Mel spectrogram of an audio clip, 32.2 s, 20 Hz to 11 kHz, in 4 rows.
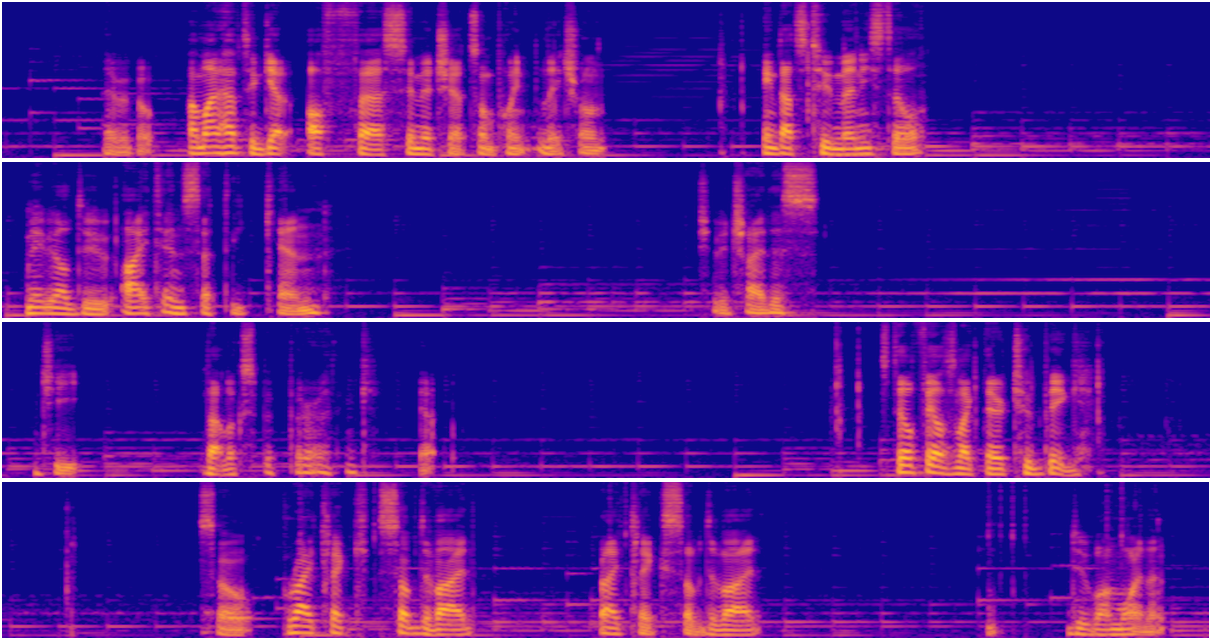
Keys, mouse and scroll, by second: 4.6 ctrl+z, 8.6 |, 15.8 g, 21.6 ctrl+z, 22.4 ctrl+z, 22.8 ctrl+z, 23.2 ctrl+z, 23.6 ctrl+z, 24.0 ctrl+z, 25.8 right click, 27.6 right click, 30.4 click, 31.4-32.2 drag.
